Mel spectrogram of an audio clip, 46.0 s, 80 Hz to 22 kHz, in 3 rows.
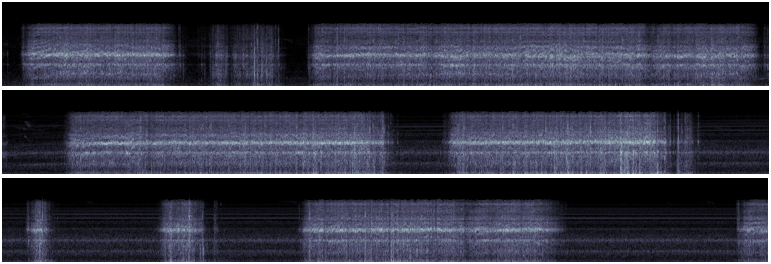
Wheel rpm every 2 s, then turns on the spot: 100, 100, 10, 130, 160, 160, 130, 70, 70, 160, 160, 70, 130, 170, 40, 10, 10, 20, 80, 140, 100, 0, 30.
none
